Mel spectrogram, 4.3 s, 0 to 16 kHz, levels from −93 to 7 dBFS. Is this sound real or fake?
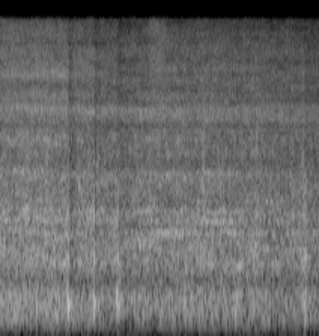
fake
